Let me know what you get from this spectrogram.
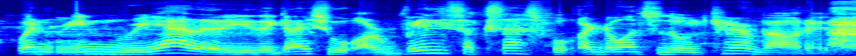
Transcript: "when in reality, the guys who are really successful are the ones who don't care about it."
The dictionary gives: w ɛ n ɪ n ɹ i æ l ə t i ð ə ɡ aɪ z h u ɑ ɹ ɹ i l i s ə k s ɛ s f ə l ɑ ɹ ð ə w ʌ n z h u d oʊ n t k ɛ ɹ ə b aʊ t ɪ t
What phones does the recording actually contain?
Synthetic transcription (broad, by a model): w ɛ n ɪ n ɹ i æ l ə t i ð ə ɡ aɪ s h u ɑ ɹ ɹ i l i s ə k s ɛ s f ə l ɑ ɹ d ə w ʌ n s h u d oʊ n t k ɛ ɹ ə b aʊ t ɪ t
